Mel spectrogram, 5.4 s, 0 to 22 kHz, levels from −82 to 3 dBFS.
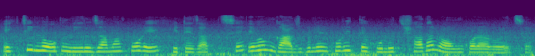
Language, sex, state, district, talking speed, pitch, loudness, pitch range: Bengali, female, West Bengal, Jhargram, 180 wpm, 260 Hz, -17 LUFS, 225-290 Hz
